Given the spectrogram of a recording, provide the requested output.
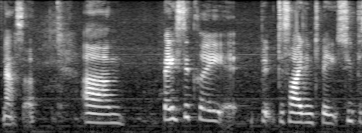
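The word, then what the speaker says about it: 星空: young boy called NASA kanji written as Starry Sky but pronounced NASA basically deciding to be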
